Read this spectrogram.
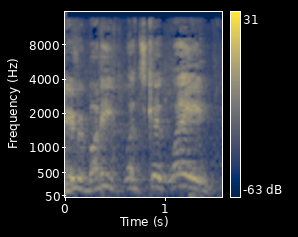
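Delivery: high, hammed-up party shout; Rodney Dangerfield. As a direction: play the rowdy party host. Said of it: "like Rodney Dangerfield".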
